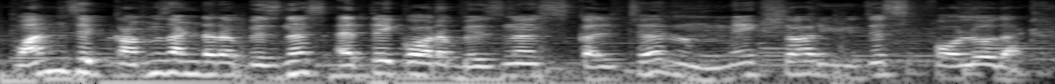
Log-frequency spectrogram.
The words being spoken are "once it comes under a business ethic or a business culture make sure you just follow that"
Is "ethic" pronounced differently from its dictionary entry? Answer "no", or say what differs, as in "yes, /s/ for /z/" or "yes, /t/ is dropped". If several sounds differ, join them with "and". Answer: yes, /t/ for /θ/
